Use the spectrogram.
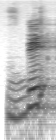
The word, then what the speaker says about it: the: Vowel है तो फिर हम क्या बोलेंगे इसको, दी अम्ब्रेला। सिंपल है।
